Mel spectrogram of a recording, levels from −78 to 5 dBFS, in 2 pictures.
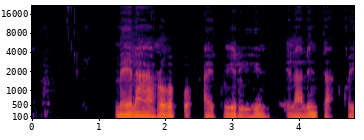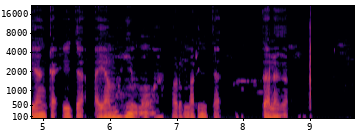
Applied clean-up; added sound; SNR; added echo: classical method spectral subtraction.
